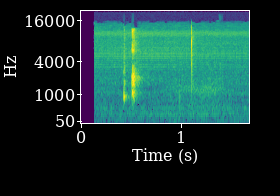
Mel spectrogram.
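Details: Two-day-old baby girl, sleepy, gives two quick, sharp, high hiccups close together, then a fainter one, against quiet room noise; the mother felt these hiccups inside her belly during pregnancy.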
